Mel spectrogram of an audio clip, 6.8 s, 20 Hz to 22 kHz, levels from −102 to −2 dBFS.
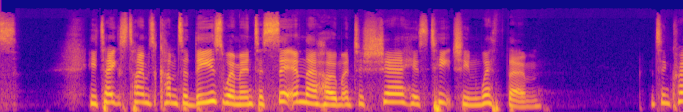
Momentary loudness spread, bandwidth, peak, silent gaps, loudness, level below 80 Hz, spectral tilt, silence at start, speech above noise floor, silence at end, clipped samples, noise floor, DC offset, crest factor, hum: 11 LU; 15.5 kHz; -2 dBFS; none; -18 LUFS; -44 dBFS; -3 dB/octave; 0 s; 53 dB; 0 s; under 0.1%; -72 dBFS; under 0.1%; 16 dB; none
